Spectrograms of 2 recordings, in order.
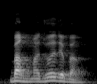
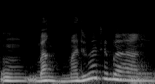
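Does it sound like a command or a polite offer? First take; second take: command; polite offer. First: It sounds like a firm command. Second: It sounds like a gentle, polite offer.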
